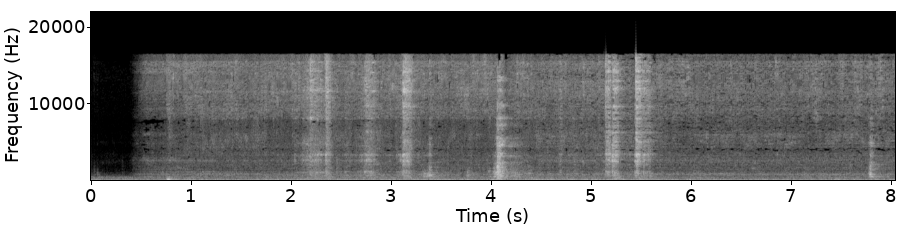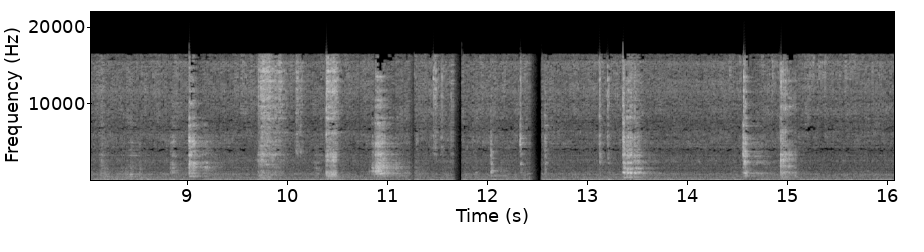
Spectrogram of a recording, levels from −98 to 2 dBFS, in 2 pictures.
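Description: From 10.71 to 11.77 s the sound stalls repeatedly, a stutter. Packets were arriving late, so the jitter buffer kept running dry. It empties eight times in that second. Each time the receiver stretches the last bit of sound to bridge the wait. The longest bridge lasts 87 ms. Together they fill 194 ms, nearly a fifth of the span. Nothing is lost. The sound just drags and hiccups.

At 12.43 s the audio freezes for 117 ms, a call audio freeze. The last sound carries on briefly, then fades. About 50 ms of that is silence before the sound resumes at 12.56 s. Nothing is skipped. A gap has simply been inserted, and everything after it now runs 117 ms later. The likely cause is packets held up in transit, which emptied the jitter buffer.

From 15.10 to 15.84 s the jitter buffer speeds up. It had built up more delay than it wanted. So the receiver trims many tiny slices, each one or a few pitch periods long. 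Around 70 ms disappears in total. Playback runs at 110% of normal speed. The pitch stays put, but the sound feels hurried and rushed through this stretch.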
